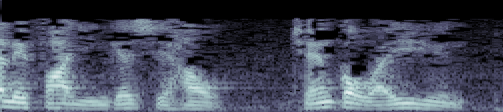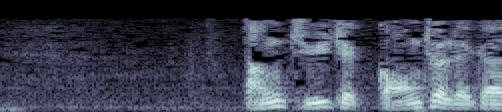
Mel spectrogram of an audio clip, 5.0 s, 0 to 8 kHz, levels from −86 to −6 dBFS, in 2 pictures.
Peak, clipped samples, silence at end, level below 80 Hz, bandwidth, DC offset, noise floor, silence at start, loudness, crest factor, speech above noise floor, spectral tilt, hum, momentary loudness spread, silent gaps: -2 dBFS; under 0.1%; 0 s; -50 dBFS; 5 kHz; under 0.1%; -48 dBFS; 0 s; -20 LUFS; 20 dB; 29 dB; -11 dB/octave; none; 9 LU; none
